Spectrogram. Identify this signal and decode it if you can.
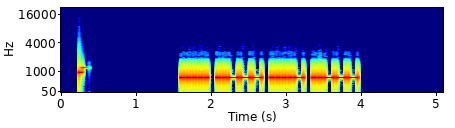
Morse code, heard as a keyed tone, about 30 wpm, 700 Hz. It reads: 5242
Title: Numbers - 4-Digit 30wpm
